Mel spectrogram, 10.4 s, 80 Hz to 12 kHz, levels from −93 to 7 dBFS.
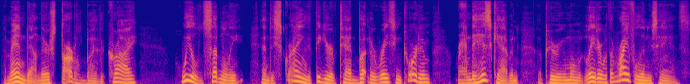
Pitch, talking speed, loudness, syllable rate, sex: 135 Hz, 195 wpm, -19 LUFS, 5.9 syllables/s, male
